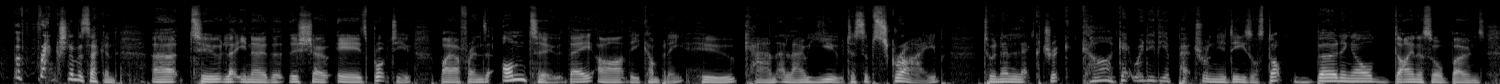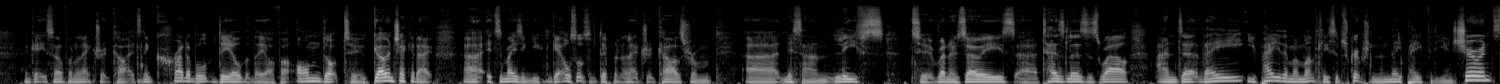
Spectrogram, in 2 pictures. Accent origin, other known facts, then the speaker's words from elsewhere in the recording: South Wales, United Kingdom; growing up in South Wales, living with my mum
